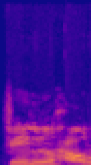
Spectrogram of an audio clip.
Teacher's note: अब चूँकि रा के नीचे कसरा पढ़ेंगे तो बारीक हो जाएगी, और रा पर वक़फ़ करेंगे तो कसरा ख़त्म हो जाएगी, रा मा क़बल के मुताज हो जाएगी, तो रा से पहले फ़तह आ जाएगी, फिर रा मोटी हो जाएगी · इसी तरह गैर मुज़्ज़िन लिखा हुआ तो ये है, और अगर रा मुशद्दद पर वक़फ़ करेंगे तो रा जहाँ से अदा होता है वहाँ उसके मखरज में निकलने की जगह में ज़बान को थोड़ी देर दबा के रखें। एक राशा यानी लर्ज़ा थोड़ी देर 1 सेकंड जारी रहे ताकि रा पर तशदीद ज़ाहिर हो जाए।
